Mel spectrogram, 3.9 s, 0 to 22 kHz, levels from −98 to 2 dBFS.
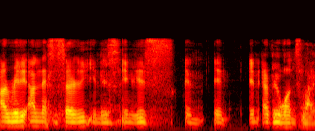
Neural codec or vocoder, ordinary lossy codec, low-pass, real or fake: codec, 44.1 kHz, 3.4 kbps, Pupu-Codec; none; 7.2 kHz; fake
